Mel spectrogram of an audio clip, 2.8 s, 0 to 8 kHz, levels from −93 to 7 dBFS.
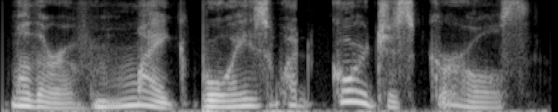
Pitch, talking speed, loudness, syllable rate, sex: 170 Hz, 130 wpm, -19 LUFS, 3.5 syllables/s, female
